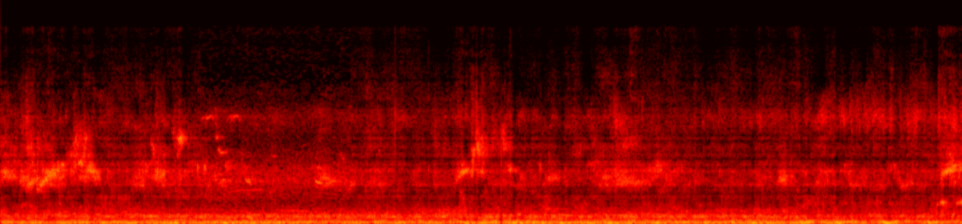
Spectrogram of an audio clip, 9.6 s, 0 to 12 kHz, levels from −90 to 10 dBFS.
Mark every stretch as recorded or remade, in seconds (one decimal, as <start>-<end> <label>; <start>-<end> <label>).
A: 0.0-2.0 remade; 2.0-3.5 recorded; 3.5-9.6 remade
